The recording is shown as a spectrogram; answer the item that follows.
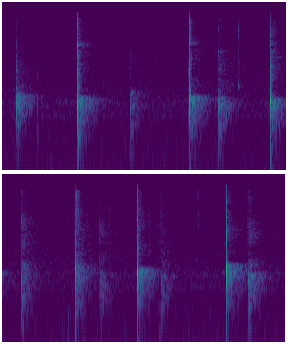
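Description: A series of short, sharp water-drop-like plops, each with a brief ringing tail, irregular: a louder one about every second and a half with softer ones in between.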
